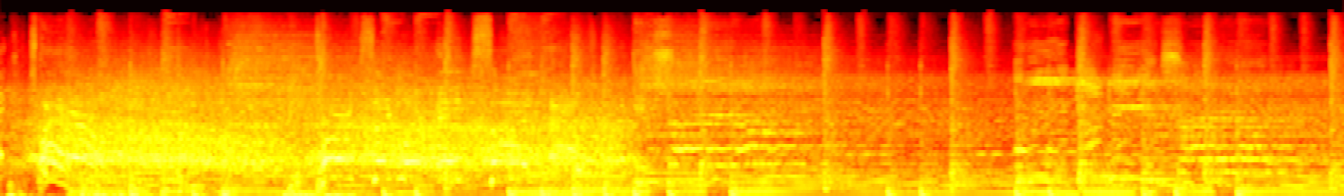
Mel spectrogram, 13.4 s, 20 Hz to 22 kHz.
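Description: A loud arena crowd roars during the Dolph Ziggler versus Goldberg match at SummerSlam 2019, as super kicks, spears and a jackhammer slam thud onto the mat, several sharp impacts landing in bursts over steady cheering and a booming music bed.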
